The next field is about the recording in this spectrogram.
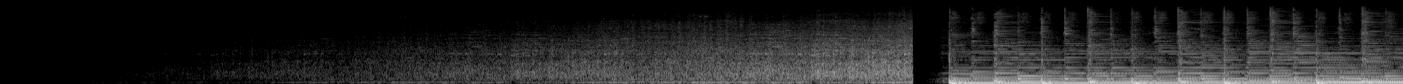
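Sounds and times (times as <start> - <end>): train rumbling along track: 0.7 - 9.2.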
